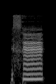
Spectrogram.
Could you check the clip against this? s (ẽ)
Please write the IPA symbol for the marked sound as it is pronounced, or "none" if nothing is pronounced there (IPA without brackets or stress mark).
ɛ̃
